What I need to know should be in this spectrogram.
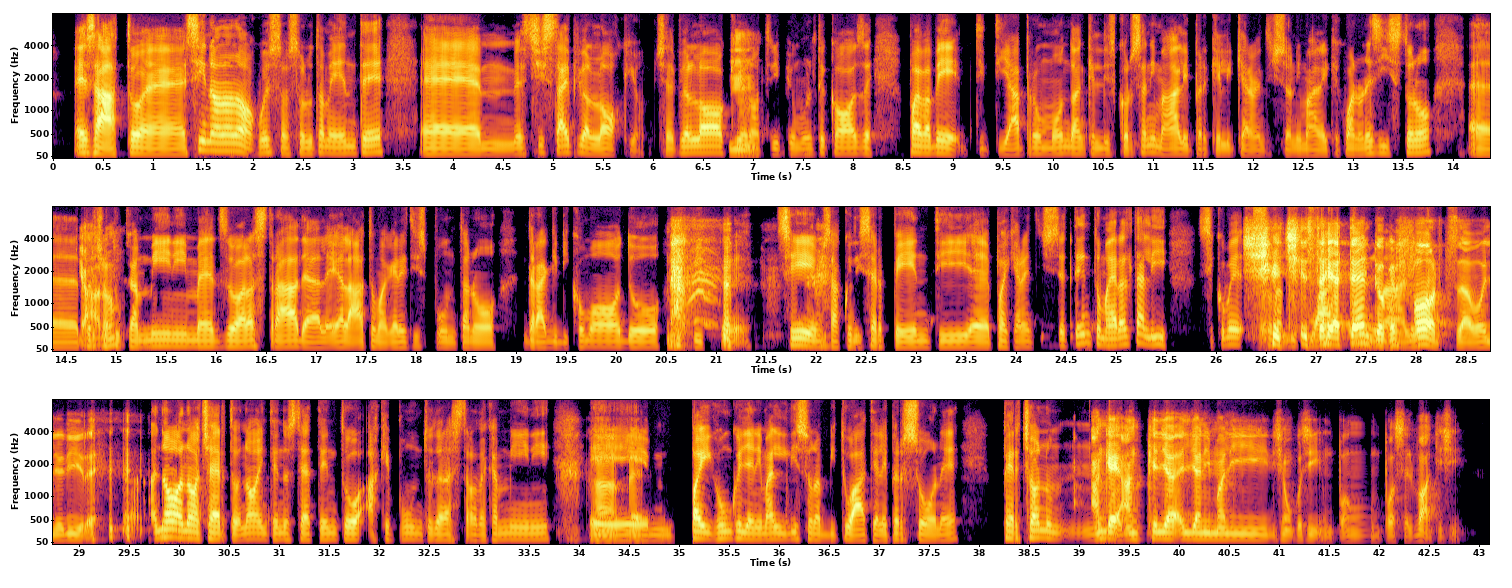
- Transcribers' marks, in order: other background noise; "questo" said as "quesso"; tapping; chuckle; laughing while speaking: "Ci ci stai attento per forza, voglio dire"; other noise; giggle
- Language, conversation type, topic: Italian, podcast, Qual è il viaggio che ti ha cambiato la vita?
